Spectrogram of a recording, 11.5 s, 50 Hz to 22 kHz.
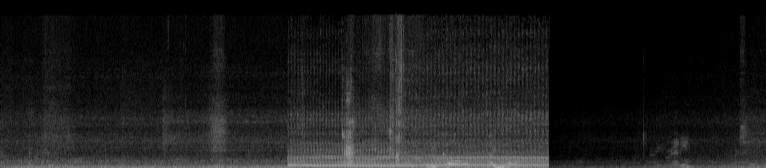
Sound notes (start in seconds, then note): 4.3 loud buzz from suction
